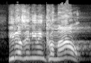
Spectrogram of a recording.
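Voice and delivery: loud, high exclamation; incredulous outburst. Real, not acted. Preacher stunned Elijah stays inside, loud high outburst. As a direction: burst out with it, high and loud all through. Preacher repeats point in exasperated amazement.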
